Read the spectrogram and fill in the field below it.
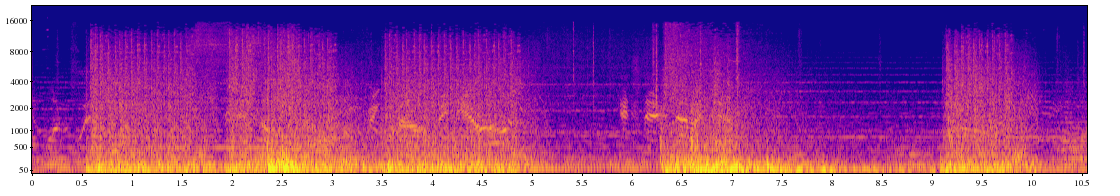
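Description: Gunfire from the video game RoboCop: Rogue City, with loud, dense bursts of shots and explosions coming in several waves, mixed with game sound effects throughout.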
